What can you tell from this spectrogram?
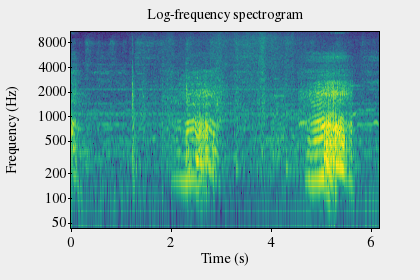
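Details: Snoring while asleep after a rough day with a sore tummy: two loud, rattling, vibrating snores on inhalation, about 24 a minute, with quieter breathing between, recorded in a darkened room.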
